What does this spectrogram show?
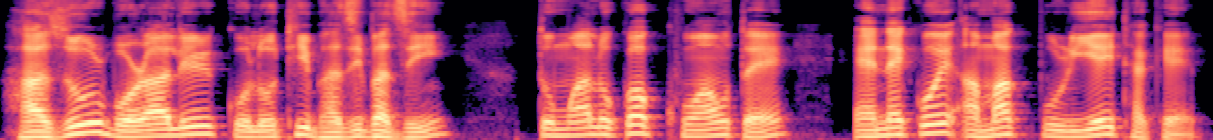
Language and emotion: Assamese, neutral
